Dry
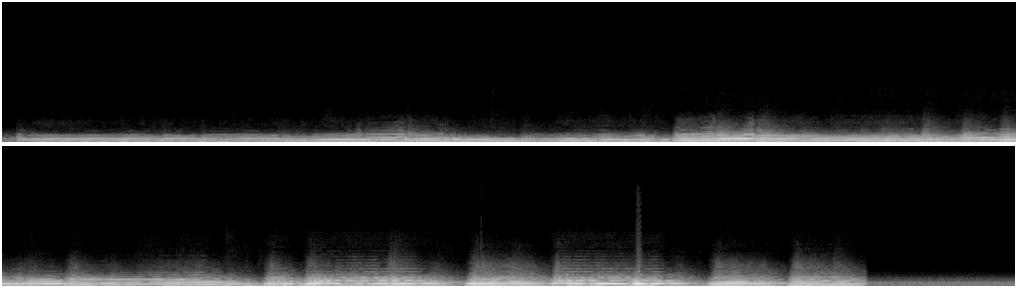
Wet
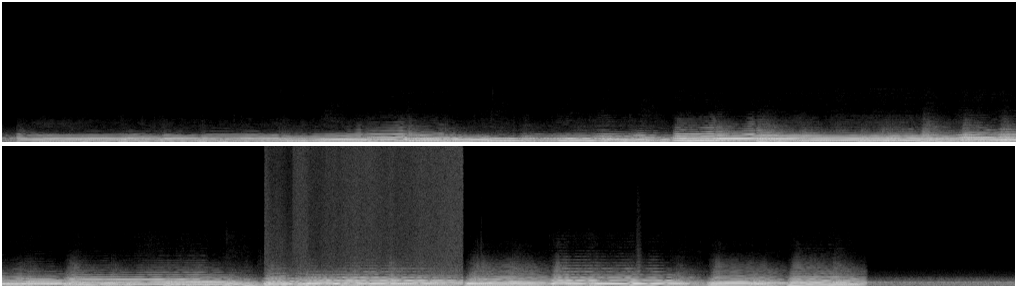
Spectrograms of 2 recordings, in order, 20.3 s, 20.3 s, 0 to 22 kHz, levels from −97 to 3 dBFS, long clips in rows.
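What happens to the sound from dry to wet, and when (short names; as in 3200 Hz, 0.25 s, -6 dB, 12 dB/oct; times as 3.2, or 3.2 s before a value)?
12.48–14.75 lo-fi delay 0.286 s, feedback 55%, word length 7-bit, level -9 dB
whole clip: thirty-one-band EQ 125 Hz -5 dB, 630 Hz +4 dB, 2500 Hz +3 dB; compressor, threshold -19 dBFS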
